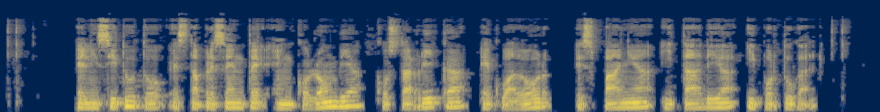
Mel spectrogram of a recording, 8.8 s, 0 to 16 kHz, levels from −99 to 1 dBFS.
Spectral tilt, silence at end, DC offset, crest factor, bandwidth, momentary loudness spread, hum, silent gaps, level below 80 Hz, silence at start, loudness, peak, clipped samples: -4.5 dB/octave; 0.65 s; under 0.1%; 16 dB; 9.6 kHz; 9 LU; none; 5.58-5.75 s; -42 dBFS; 0.75 s; -17 LUFS; 0 dBFS; under 0.1%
